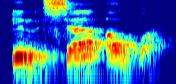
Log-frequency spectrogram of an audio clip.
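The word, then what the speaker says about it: إن شاء الله: Contoh dalam kata insya Allah. Insya Allah. Maka di dalam pengucapan insya Allah, nah maka yang lebih penting sebenarnya adalah bagaimana kita mengucapkannya, bukan bagaimana kita mentransliterasinya.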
